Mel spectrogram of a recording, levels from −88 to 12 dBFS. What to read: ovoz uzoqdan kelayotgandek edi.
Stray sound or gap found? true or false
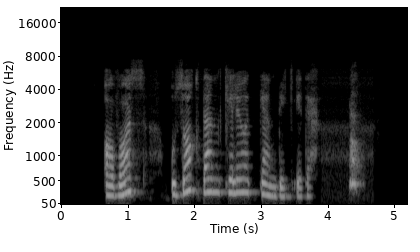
true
